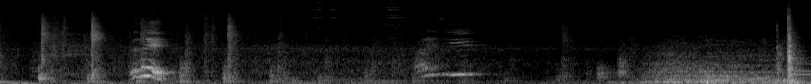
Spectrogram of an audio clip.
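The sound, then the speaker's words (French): Kitchen cupboard doors open and shut with a few irregular wooden clunks and thuds, over a murmur of background noise and faint voices. “Il y a peut-être une centaine de portes et de placards tout autour de nous. Mais elle ne se trompe pas.”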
